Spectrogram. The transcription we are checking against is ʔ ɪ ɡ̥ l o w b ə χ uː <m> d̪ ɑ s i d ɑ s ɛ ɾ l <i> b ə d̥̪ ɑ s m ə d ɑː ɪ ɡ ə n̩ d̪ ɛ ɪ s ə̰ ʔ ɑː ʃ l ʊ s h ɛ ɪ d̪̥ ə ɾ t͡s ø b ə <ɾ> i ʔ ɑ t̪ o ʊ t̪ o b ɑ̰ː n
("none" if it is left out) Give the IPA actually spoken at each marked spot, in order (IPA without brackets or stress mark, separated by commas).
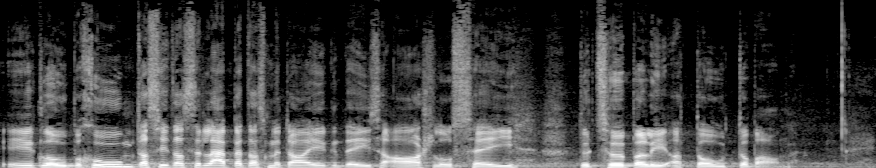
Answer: m, æ, l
